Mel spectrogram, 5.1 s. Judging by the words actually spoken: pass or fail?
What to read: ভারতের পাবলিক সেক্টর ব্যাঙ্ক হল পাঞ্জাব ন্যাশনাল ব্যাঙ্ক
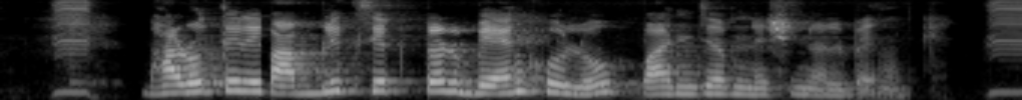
pass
